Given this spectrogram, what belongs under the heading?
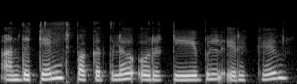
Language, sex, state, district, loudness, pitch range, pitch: Tamil, female, Tamil Nadu, Nilgiris, -15 LUFS, 205-240 Hz, 220 Hz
